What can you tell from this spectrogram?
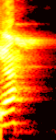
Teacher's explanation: ہا کو جو ہے ہا کو حلق سے ادا کرنا ہے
